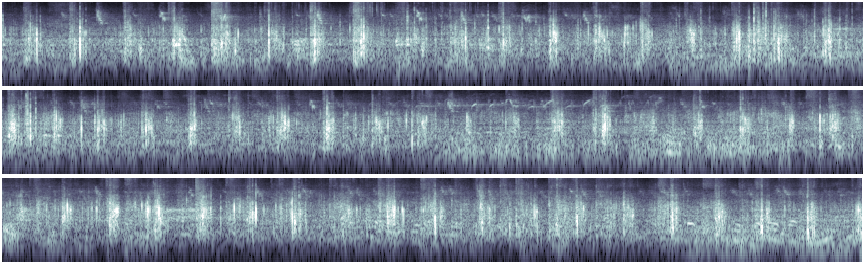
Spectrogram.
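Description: Footsteps crunching on loose gravel at a steady walking pace, one step after another.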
